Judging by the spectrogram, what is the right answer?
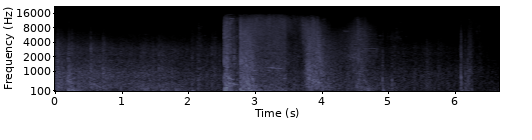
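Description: A train rolls along in the battle royale game PUBG Mobile with a continuous rumbling clatter. The sound swells into loud bursts of rattling and clanks midway, then fades back to a steady roll.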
